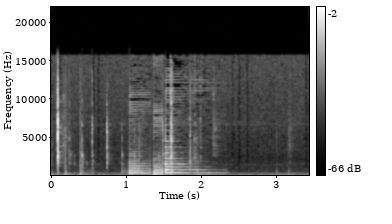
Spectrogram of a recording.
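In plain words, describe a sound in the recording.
Retro video game bleeps and jingles play.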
